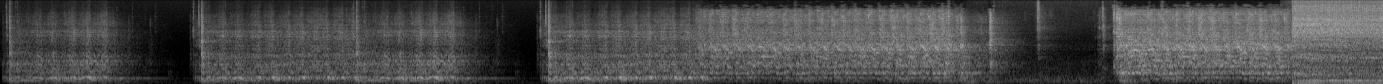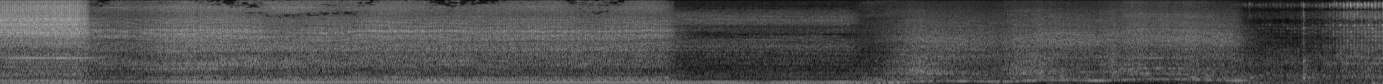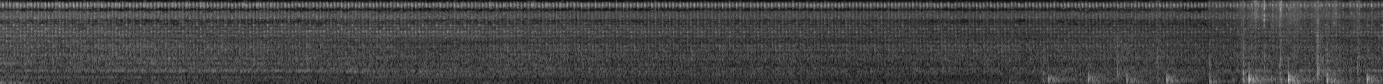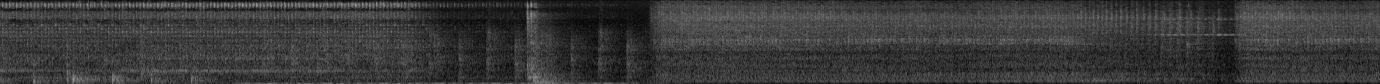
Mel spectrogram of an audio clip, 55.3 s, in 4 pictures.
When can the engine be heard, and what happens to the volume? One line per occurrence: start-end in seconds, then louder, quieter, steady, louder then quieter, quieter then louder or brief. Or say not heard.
0.0-55.2 quieter.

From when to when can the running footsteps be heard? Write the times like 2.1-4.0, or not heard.
37.7-48.1.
